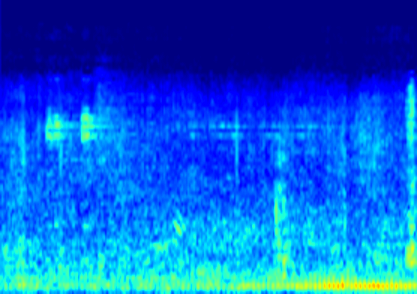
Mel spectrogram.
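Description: Small motorbike engine running, with a steady low note that gets louder about halfway through.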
